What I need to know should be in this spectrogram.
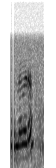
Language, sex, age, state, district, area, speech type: Marathi, female, 30-45, Maharashtra, Amravati, urban, conversation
